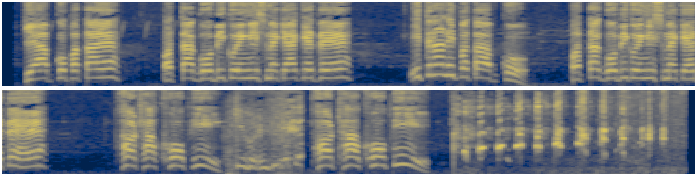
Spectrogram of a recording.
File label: Funny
